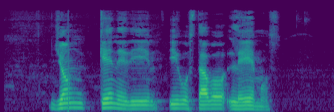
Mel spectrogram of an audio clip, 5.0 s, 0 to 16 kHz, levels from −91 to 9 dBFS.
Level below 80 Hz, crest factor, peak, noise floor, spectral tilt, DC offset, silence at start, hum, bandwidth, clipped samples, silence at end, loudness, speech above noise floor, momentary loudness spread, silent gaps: -60 dBFS; 20 dB; -6 dBFS; -68 dBFS; -5.5 dB/octave; under 0.1%; 0.75 s; none; 11.5 kHz; under 0.1%; 0.9 s; -25 LUFS; 44 dB; 11 LU; none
